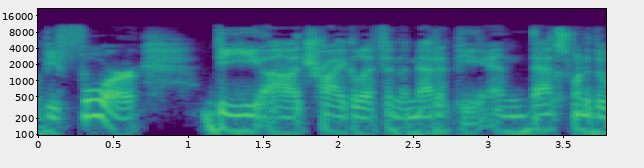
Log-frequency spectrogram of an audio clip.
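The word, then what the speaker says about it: metope: between it called the metapee you may hear a different pronunciation of that I think um uh not Mito but uh mitopi or something like that is how I've heard it pronounced but the metapee um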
